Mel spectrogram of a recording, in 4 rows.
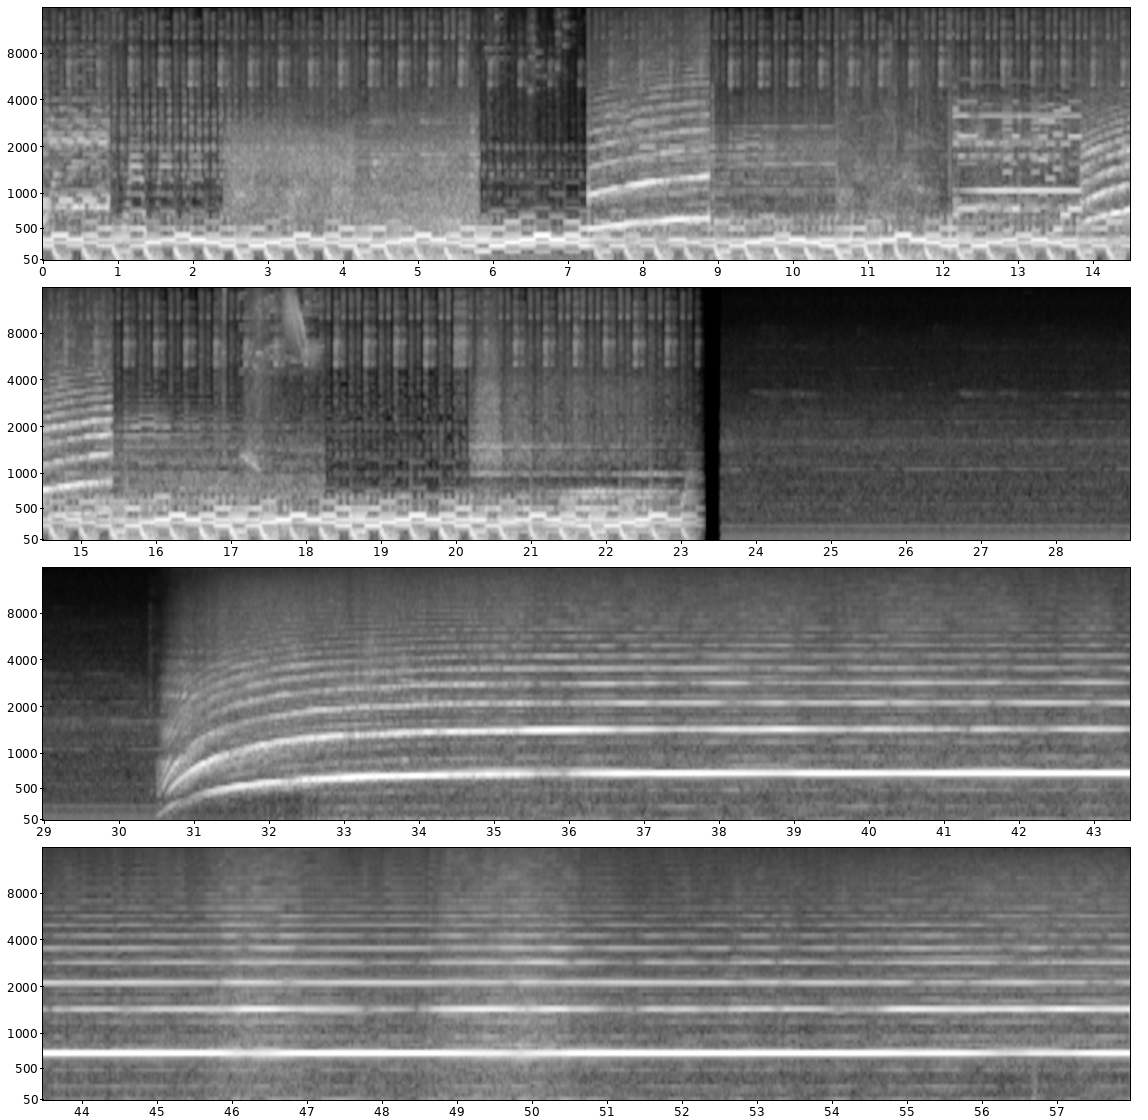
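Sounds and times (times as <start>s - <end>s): outdoor warning siren: 0.0s - 16.4s, 30.4s - 57.9s.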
